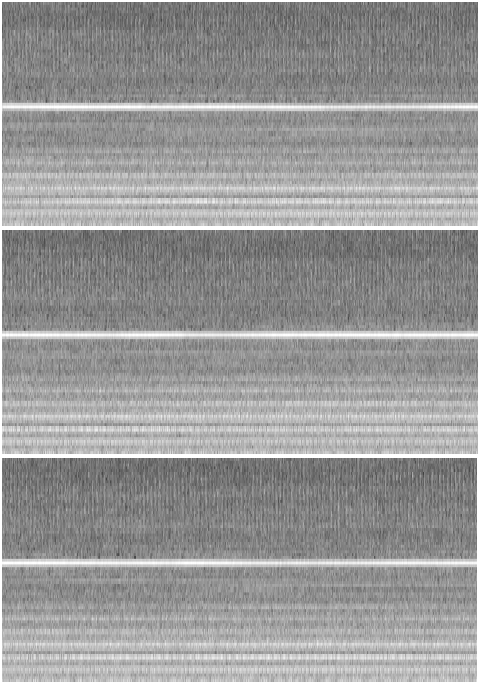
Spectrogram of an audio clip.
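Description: News helicopter's engine and rotor noise: a steady drone with a constant high whine that does not change.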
